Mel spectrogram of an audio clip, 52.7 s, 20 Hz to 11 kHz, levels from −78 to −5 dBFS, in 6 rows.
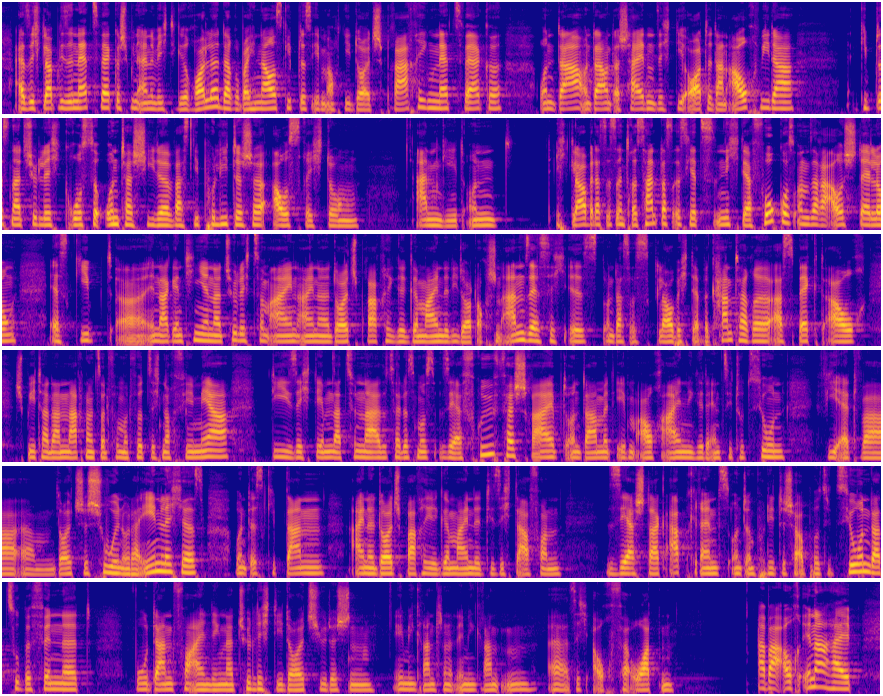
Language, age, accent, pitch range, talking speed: German, 30-49, German, 160-190 Hz, 165 wpm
